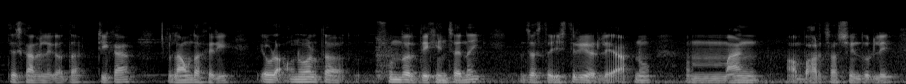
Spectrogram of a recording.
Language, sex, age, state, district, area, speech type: Nepali, male, 60+, West Bengal, Jalpaiguri, rural, spontaneous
